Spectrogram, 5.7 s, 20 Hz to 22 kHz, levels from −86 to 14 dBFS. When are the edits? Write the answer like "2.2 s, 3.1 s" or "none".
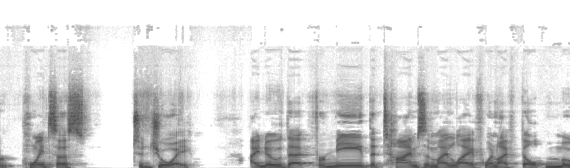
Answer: none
